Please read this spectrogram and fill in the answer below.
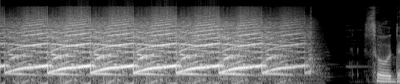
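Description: Smartphone anti-theft alarm app sounding its siren through the phone's speaker: a loud electronic tone that sweeps up in pitch and drops back, a little over twice a second, then cuts off about three seconds in. It is the alarm that goes off when someone takes the phone away without the passcode.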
